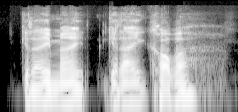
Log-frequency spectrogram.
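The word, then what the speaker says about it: cobber: Good day, Cobba. Like that's the next one, you know, like uh Cobba. C O B E R. Uh pronounced Cobba.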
